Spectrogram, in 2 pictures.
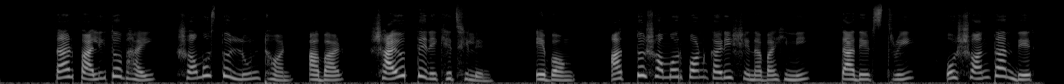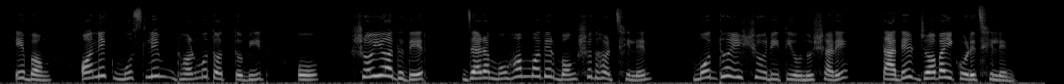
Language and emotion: Bengali, neutral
